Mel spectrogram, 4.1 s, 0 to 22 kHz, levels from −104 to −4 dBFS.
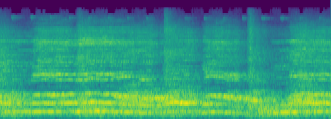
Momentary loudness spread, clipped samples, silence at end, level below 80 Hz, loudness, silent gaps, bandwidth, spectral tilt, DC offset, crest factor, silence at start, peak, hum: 5 LU; under 0.1%; 0 s; -68 dBFS; -15 LUFS; none; 13 kHz; -4 dB/octave; under 0.1%; 14 dB; 0 s; -2 dBFS; none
